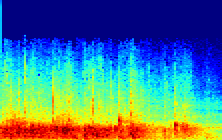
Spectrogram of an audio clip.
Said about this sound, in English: Amen. Hey, you can clap. I hope he hears that.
